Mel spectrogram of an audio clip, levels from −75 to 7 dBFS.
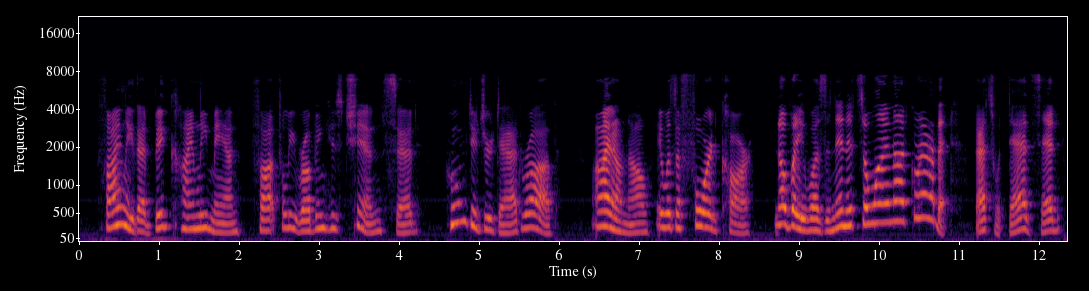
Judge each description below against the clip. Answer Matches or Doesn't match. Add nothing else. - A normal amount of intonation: Doesn't match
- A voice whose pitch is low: Doesn't match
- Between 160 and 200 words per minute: Matches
